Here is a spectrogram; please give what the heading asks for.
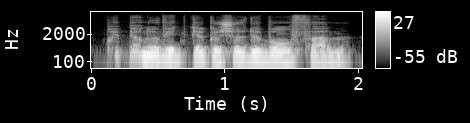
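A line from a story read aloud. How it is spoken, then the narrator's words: Cheerful. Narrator (French): ajouta-t-il en frappant gaiement dans ses mains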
